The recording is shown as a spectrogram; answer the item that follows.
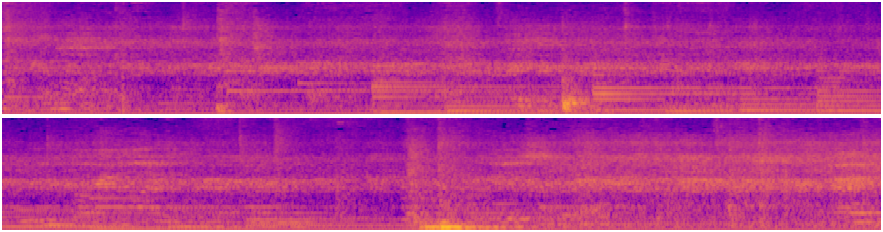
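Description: Background music with slow held notes. A short knock comes about three seconds in, and a louder, deeper thump about six and a half seconds in.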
